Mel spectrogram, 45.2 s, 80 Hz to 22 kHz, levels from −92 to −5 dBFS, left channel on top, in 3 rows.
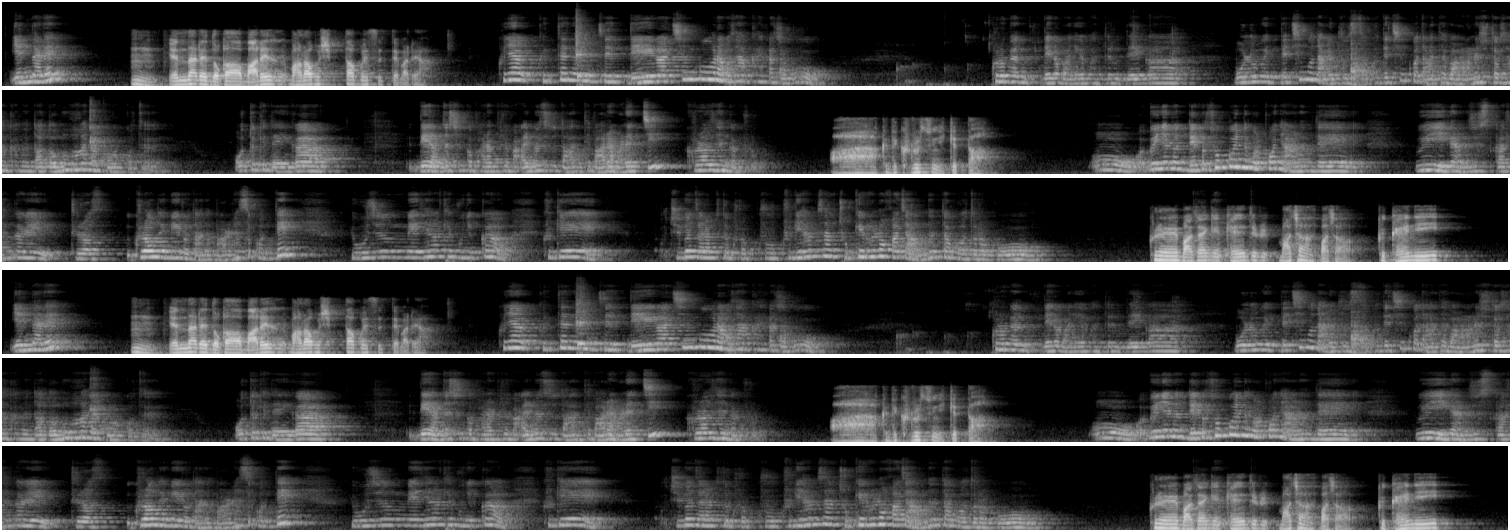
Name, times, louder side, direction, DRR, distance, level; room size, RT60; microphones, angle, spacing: voice 1, 0.1-0.6 5.0-8.2 9.9-11.8 12.3-16.7 17.4-18.3 18.8-18.9 19.1-21.7 21.9-22.6 26.0-28.9 29.2-31.2 31.4-36.1 36.8-40.5 42.1-42.4, left 1 dB, 25° left, -1 dB, 2.1 m, -37 dB
voice 2, 1.3-4.3 23.4-25.0 41.6-44.5, left 1 dB, 10° left, 13 dB, 0.4 m, -28 dB
sound 1, 5.7-6.5 7.1-8.0 8.9-11.8 12.9-13.2 13.5-13.8 14.7-14.8 15.3-15.5 16.0-16.4 16.7-17.0 17.4-17.5, right 1 dB, 65° left, 2.7 m, -46 dB
13.5 x 6.5 x 5.3 m, 0.81 s
head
